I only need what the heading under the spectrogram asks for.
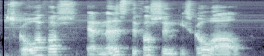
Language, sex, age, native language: Icelandic, male, 20-29, Icelandic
